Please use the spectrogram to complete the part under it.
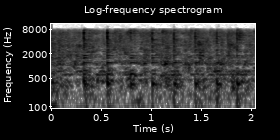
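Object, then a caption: Steel knife blade. An old steel knife blade marked "Solingen Germany," being rehandled, is tapped seven times, giving short, crisp, high-pitched metallic ticks over a steady hiss. The ring is noted as different and crisp, and the blade turns out surprisingly light.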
